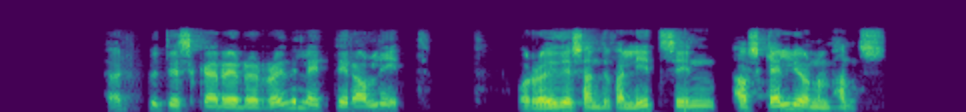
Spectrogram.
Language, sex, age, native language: Icelandic, male, 30-39, Icelandic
